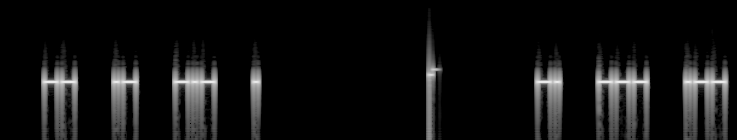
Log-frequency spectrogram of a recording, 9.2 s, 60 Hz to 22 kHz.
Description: Morse code, heard as a keyed tone, about 22 wpm, spaced as for 13 wpm, 700 Hz. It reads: MAKE NOW
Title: 3x Character Spacing - Top 300 Words - 22wpm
